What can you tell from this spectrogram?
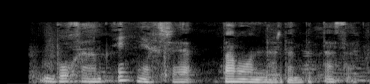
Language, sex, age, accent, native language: Uzbek, male, 18-24, Jizzax, Uzbek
